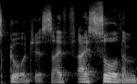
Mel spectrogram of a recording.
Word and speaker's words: Gorgias: Or maybe like, no, it's Gorgias. I saw them pronounce it.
